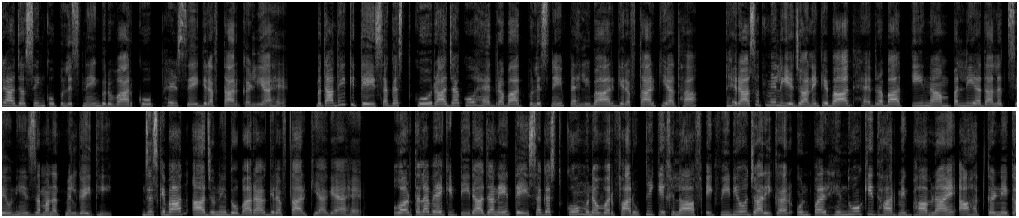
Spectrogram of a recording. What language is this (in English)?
Hindi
